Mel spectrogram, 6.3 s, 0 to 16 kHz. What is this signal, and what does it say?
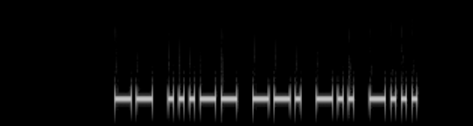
Morse code, heard as a keyed tone, about 17 wpm, 700 Hz. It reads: M3GDB
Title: DXCC-100 Call Signs - 5 Characters - 17wpm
